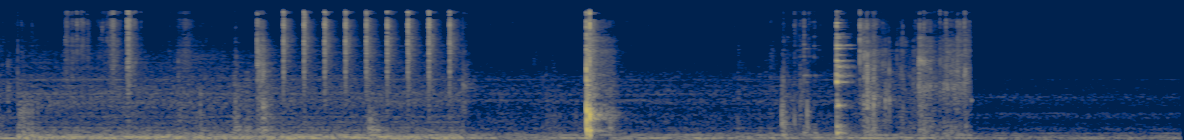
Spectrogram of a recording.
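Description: Kitchen handling sounds: dishes and utensils clinking and tapping over a steady low hum, with a quick run of light clicks, then one sharp ceramic clink about six seconds in. The sounds stop shortly before the end, leaving faint room tone.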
